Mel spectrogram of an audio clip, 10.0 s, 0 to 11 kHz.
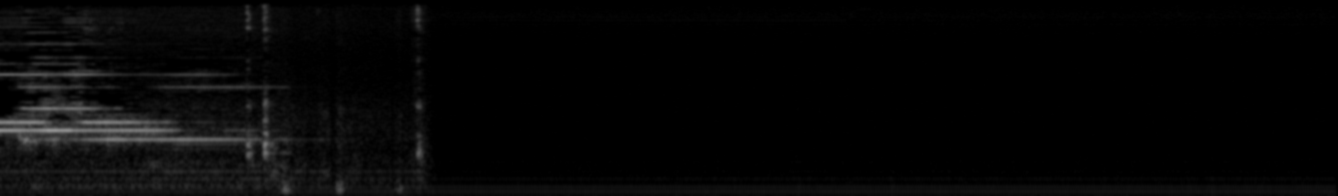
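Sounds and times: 
voting bell ringing in a parliament chamber: 0.0 - 2.1.

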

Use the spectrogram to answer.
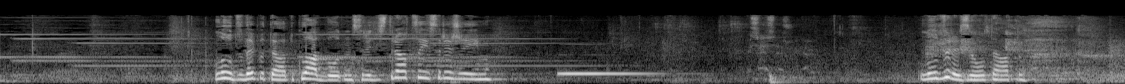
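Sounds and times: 
chamber bell in the Latvian Saeima ringing: 0.0 - 7.2
speech: 2.2 - 5.1, 9.2 - 10.4.

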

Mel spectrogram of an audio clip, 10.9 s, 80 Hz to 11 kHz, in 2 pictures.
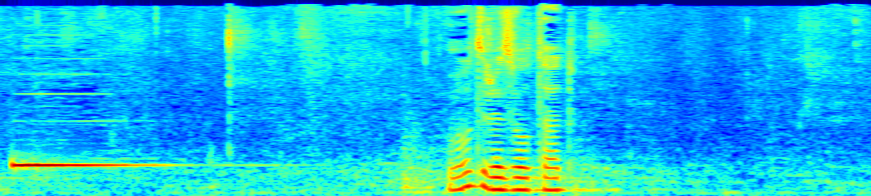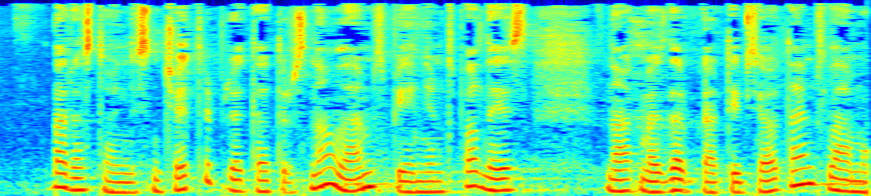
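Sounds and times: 
parliament voting bell signal electronic tone: 0.0 - 1.8
speech: 2.8 - 3.7, 5.8 - 10.8.

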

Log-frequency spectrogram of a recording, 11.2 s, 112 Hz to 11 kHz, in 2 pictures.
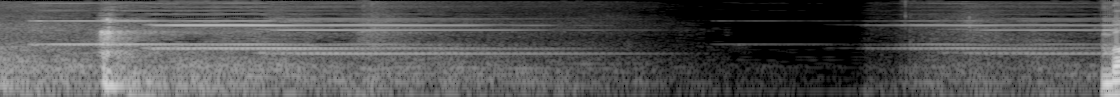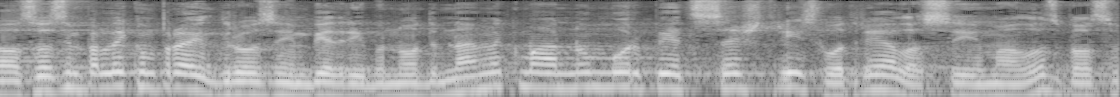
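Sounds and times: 
parliament chamber bell ringing before a vote: 0.2 - 7.3
speech: 5.6 - 11.1.

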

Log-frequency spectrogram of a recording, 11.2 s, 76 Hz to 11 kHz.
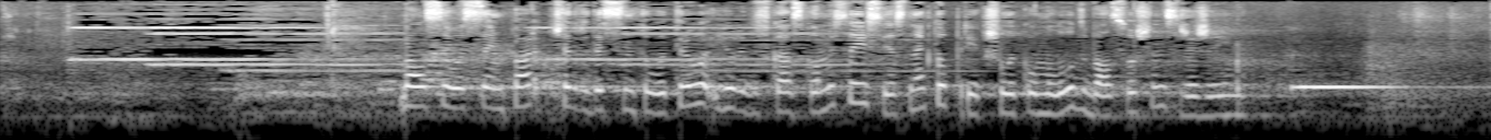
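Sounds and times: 
bell rung in a parliament chamber for lack of quorum: 0.5 - 7.6
speech: 3.0 - 9.8.

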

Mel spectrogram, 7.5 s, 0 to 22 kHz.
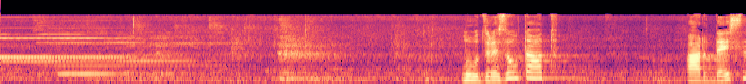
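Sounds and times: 
electric voting bell ringing in parliament chamber: 0.0 - 2.5
murmur of people in a large room: 0.0 - 7.4
speech: 4.6 - 5.6, 6.9 - 7.4.

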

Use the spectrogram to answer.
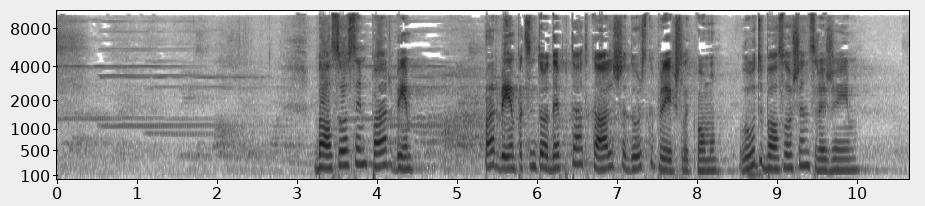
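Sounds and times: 
parliamentary chamber electric bell ringing: 0.0 - 2.6, 3.2 - 7.5
murmuring chatter in a chamber: 0.0 - 10.6
speech: 3.2 - 4.6, 5.4 - 10.1.

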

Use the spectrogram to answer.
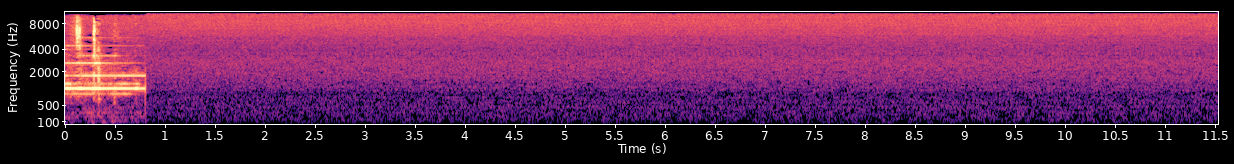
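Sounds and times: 
parliament voting signal bell ringing with a clear electronic tone: 0.0 - 0.8.

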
